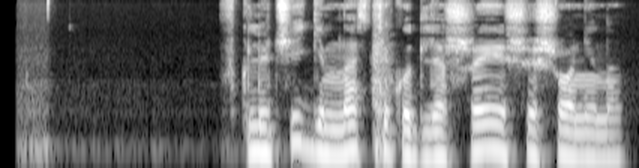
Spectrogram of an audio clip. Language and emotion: Russian, neutral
